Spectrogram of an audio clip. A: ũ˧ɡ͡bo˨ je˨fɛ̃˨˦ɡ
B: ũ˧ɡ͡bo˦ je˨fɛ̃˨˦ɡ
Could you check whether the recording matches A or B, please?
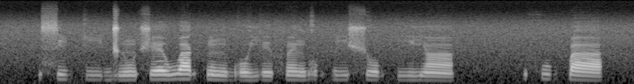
A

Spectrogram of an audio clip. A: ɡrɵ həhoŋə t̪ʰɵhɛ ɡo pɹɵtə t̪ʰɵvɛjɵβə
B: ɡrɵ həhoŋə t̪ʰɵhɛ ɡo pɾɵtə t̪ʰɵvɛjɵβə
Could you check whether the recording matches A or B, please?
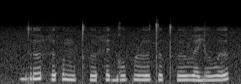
A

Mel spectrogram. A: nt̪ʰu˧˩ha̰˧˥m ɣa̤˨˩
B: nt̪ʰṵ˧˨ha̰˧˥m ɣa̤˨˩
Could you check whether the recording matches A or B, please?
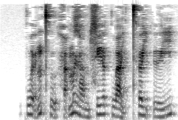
A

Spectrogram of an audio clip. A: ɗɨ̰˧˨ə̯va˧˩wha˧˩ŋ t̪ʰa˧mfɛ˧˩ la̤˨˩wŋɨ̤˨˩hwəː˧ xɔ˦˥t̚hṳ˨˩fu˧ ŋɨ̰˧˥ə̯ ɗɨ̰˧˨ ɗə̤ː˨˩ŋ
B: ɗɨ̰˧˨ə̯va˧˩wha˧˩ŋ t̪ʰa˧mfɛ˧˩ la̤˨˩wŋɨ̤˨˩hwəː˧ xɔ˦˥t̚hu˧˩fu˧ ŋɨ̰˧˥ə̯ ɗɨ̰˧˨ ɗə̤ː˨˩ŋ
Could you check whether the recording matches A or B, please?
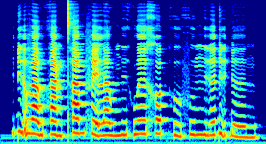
B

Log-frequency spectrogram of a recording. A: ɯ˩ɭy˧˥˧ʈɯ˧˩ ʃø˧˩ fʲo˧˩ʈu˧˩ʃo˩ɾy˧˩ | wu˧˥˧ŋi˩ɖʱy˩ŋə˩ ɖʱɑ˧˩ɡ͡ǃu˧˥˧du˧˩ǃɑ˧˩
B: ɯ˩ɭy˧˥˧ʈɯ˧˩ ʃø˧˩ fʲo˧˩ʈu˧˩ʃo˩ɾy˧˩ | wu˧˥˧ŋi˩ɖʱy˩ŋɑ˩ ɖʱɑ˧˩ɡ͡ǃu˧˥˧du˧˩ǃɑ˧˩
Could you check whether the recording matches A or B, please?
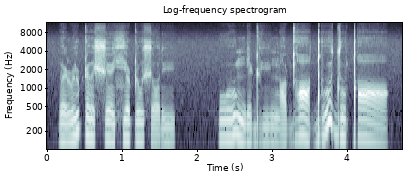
B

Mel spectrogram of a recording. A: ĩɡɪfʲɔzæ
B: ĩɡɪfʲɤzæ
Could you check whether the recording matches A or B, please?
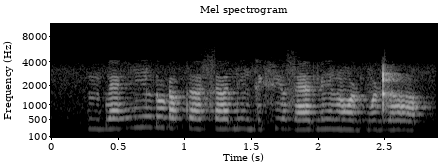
A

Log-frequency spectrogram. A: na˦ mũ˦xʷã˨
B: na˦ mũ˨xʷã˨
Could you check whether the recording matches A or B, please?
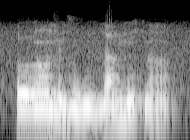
A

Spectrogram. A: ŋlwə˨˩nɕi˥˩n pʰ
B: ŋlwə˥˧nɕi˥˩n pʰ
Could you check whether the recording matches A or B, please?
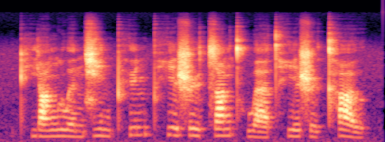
A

